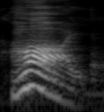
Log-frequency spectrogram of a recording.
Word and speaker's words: high: نأخذ مثال عندما لا ننطق بهذا GH، بهذين الحرفين GH، عندما يكونان صامتين silent. example night الليل، high مرتفع أو عالي، neighbor الجار.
